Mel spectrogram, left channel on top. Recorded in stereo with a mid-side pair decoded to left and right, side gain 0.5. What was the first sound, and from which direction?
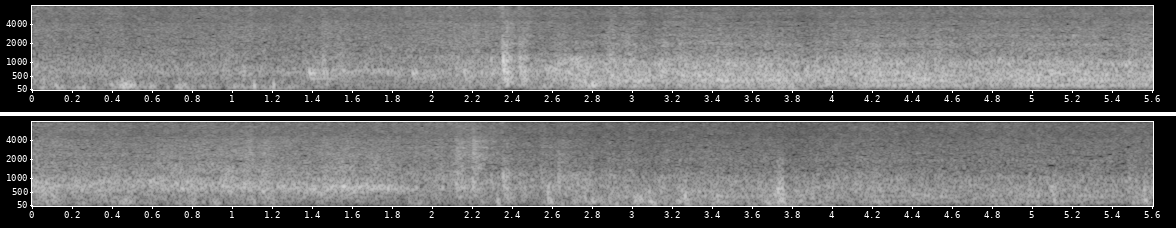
Only background noise.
